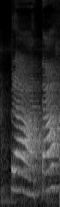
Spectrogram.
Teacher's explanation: विसर्ग हमें हा व्यंजन की भी ध्वनि देता है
